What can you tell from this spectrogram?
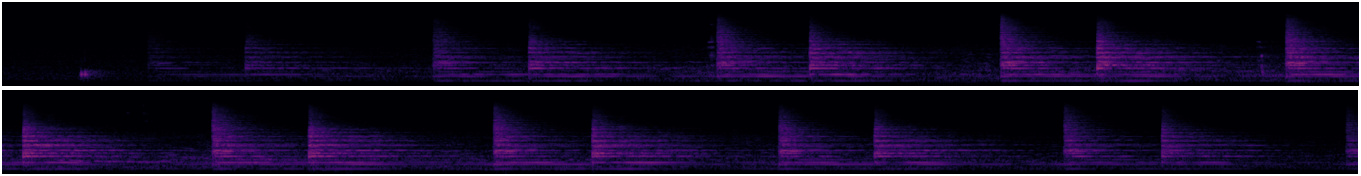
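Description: Church bells ringing: struck in pairs about every two seconds, each strike ringing on and fading.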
